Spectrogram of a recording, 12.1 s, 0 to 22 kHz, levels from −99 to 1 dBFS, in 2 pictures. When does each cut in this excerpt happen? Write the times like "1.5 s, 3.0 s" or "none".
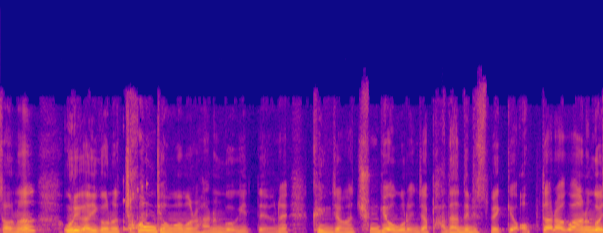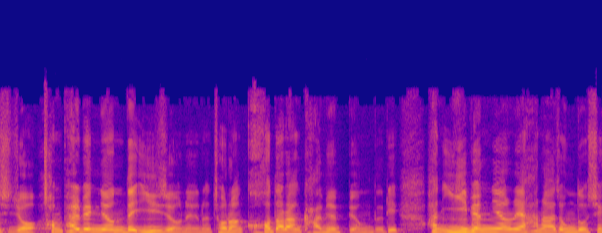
6.6 s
